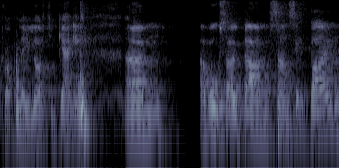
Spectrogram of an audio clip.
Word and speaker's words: Los Gigantes: other end, just near Los Gigantes, as it's pronounced properly, Los Gigantes.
